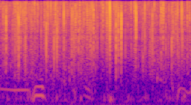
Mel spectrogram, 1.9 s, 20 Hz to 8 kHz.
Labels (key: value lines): label: biophony, cascading saw
recorder: SoundTrap 600 or HydroMoth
